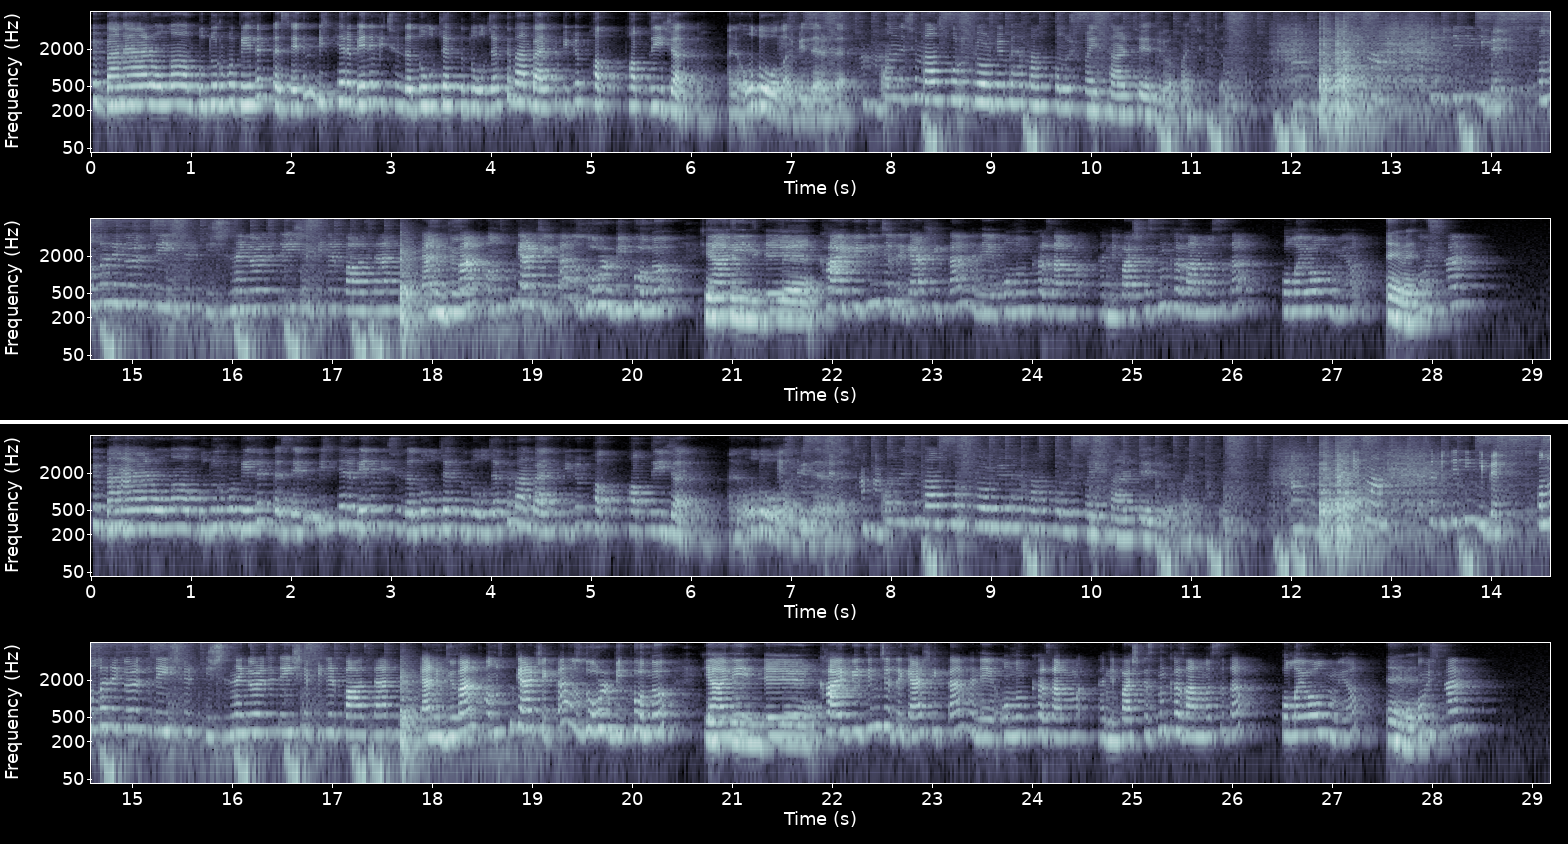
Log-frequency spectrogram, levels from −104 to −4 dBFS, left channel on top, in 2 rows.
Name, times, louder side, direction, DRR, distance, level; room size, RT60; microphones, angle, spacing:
voice 1, 0.0-5.1 5.4-7.5 7.9-11.0 17.9-18.3 20.7-21.9 27.5-27.9, left 5 dB, 80° left, 7 dB, 0.3 m, -29 dB
sound 1, 6.9-17.5, equal, 20° right, 0.6 m, -41 dB
sound 2, 11.7-19.3, left 1 dB, 25° left, 0.5 m, -36 dB
voice 2, 12.0-12.9 13.6-14.1 14.5-17.6 17.9-20.3 20.7-26.1 26.5-27.2 27.8-28.3, right 5 dB, 85° right, 6 dB, 0.4 m, -30 dB
2.5 x 2.1 x 2.8 m, 0.76 s
head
